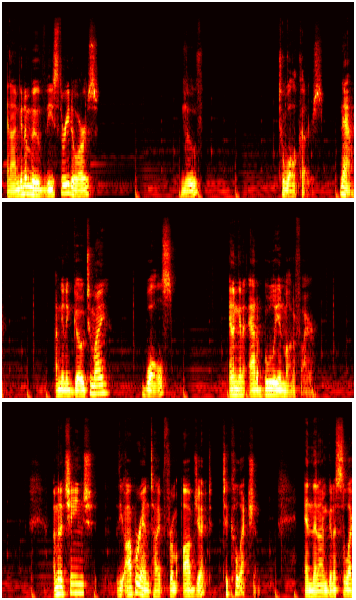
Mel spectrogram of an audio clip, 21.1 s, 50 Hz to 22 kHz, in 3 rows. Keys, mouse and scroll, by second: 0.0-0.4 drag, 0.9-2.2 shift+drag, 2.3 shift+click, 2.7 shift+click, 3.5 m, 5.5-21.0 drag.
